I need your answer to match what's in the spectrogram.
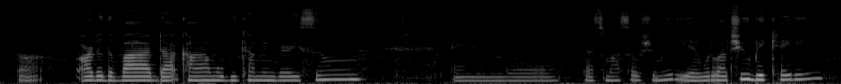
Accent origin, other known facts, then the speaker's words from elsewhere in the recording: Cleveland, Ohio, United States; that's my hometown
